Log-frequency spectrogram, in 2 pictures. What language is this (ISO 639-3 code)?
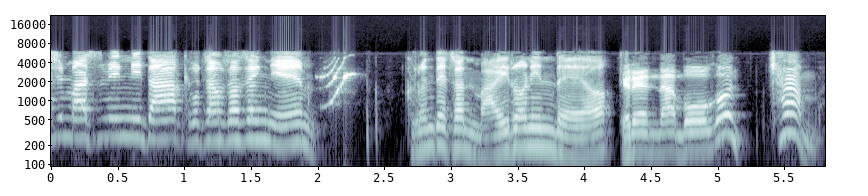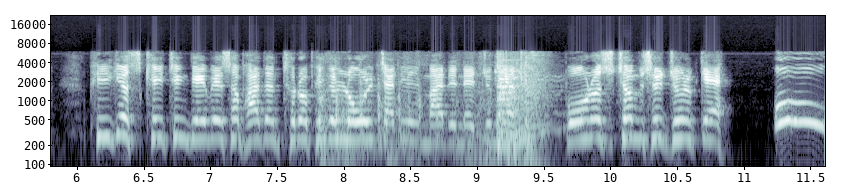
kor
